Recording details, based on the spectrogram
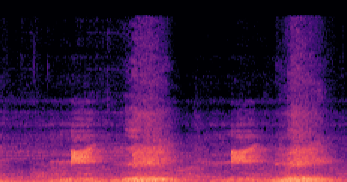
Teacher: মিম দুই ঠোঁটের শুকনো অংশ মিলে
